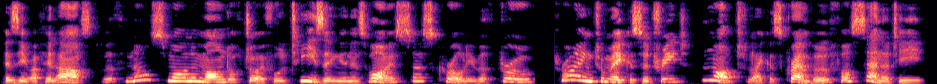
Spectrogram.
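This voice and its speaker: A woman reading scripted fiction as a narrator, in an expressive storytelling style. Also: fairly high pitch, takes it slowly, hardly any pauses. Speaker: podfic narrator.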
